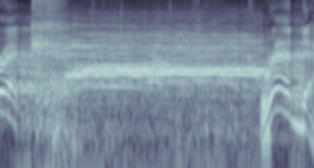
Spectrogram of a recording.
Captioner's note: audience cheering and applauding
